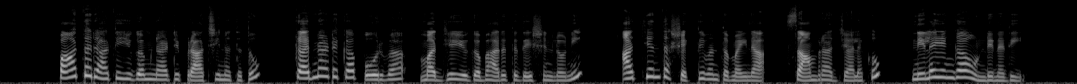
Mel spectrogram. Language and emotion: Telugu, neutral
